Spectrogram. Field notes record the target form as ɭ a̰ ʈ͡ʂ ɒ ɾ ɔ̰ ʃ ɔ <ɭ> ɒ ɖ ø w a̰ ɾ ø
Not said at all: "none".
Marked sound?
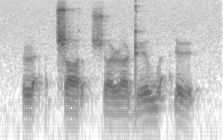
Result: ɭ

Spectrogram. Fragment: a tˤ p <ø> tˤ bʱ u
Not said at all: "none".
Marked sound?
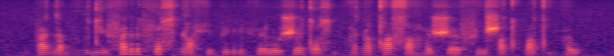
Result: ø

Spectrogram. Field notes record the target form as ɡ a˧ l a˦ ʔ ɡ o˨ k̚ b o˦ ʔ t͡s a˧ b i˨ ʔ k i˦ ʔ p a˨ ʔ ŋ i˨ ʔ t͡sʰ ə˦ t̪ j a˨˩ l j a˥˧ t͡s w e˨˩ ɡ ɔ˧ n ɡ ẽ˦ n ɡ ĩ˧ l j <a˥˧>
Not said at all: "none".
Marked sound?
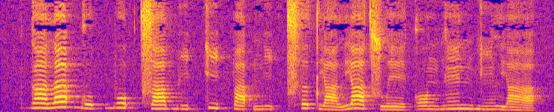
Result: a˨˩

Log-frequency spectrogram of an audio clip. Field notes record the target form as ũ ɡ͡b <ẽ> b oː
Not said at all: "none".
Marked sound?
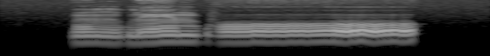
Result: ẽ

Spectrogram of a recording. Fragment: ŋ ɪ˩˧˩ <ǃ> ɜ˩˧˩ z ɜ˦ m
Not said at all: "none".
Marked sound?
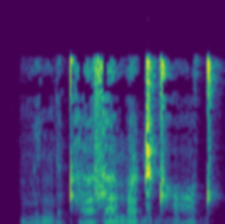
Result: t̪ʰ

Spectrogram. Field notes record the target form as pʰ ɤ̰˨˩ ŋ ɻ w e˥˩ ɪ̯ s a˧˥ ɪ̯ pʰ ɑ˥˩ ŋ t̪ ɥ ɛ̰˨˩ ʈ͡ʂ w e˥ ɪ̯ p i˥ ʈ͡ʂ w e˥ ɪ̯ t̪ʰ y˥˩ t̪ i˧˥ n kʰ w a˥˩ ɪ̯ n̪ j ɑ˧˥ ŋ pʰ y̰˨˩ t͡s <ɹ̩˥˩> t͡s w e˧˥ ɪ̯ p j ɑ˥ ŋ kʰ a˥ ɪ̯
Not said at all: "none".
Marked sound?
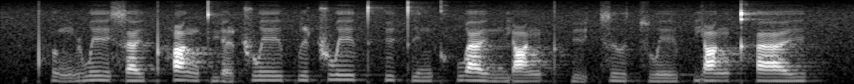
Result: ɹ̩˥˩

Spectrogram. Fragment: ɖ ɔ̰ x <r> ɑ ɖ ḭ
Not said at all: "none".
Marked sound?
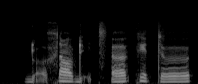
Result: ɾ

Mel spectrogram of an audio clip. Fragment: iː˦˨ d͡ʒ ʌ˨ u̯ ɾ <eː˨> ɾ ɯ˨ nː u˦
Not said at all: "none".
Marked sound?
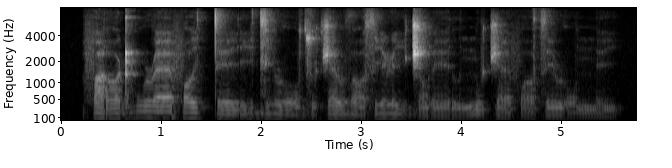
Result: eː˨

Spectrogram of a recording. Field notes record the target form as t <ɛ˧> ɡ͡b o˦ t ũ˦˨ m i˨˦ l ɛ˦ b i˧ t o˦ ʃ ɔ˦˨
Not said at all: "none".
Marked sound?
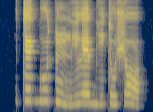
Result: ɛ˦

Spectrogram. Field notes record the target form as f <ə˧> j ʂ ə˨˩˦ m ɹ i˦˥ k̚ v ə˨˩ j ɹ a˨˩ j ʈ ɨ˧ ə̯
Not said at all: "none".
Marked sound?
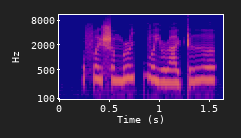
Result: ə˧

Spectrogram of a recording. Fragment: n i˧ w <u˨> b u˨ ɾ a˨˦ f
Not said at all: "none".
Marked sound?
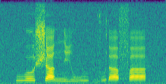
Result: u˨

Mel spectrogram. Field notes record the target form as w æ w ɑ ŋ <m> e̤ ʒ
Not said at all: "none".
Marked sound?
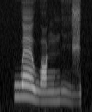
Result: m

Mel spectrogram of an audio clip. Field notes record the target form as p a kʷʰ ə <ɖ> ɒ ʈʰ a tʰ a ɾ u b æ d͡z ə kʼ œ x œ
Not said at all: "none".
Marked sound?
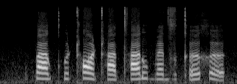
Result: ʈʰ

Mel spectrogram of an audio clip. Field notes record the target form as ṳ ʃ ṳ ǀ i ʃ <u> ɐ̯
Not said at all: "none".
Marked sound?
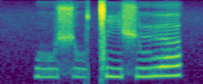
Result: ʉ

